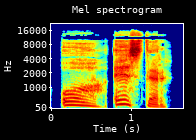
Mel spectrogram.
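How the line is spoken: Exclamation. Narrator (Russian): воскликнула миссис Белдербосс

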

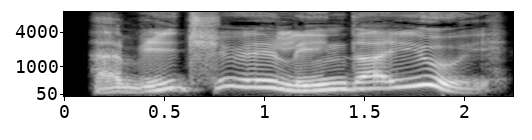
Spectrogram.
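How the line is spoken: Laughing. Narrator (Russian): рассмеялся Ли Саньдо

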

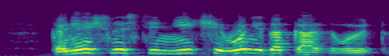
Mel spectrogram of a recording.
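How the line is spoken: Exclaiming. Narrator (Russian): воскликнул Уорд

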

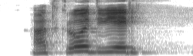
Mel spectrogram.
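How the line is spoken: Barked. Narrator (Russian): рявкнул

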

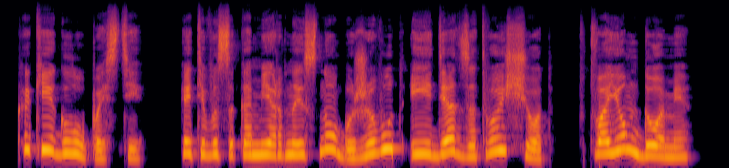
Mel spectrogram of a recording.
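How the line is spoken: Indignant female exclamation. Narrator (Russian): воскликнула Мариса

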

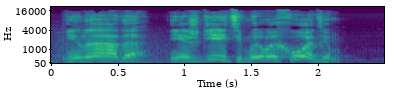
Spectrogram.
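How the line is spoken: Shouting. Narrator (Russian): закричал кто-то

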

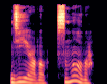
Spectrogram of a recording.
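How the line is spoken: Breathless exhale. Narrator (Russian): выдохнула

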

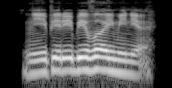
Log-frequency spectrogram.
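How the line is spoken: Stern command. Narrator (Russian): строго приказал ей

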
